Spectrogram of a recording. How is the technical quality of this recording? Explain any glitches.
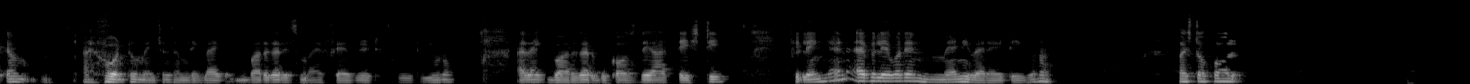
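The technical quality is compromised by continuous codec damage and two brief dropouts.

Throughout, the speech has a breathy, grainy upper edge. This is likely Bluetooth LC3 compression, which discards upper spectrum and fills it with noise, consistent with a moderate bitrate around 48 kbps.

Lost LE Audio frames occur twice. From 3.04 to 3.07 s, between "something like burger is" and "favorite food", a 20 ms gap fits two missing frames. At 4.72 to 4.76 s, just before "I like burger because", 40 ms is lost. In both places the decoder repeated the previous spectrum with scrambled phase, so the speech briefly turns into a noisy smear.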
